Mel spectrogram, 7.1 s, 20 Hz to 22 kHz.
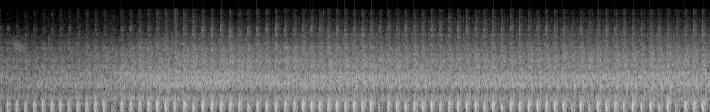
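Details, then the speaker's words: New O'Mac MC700 tiller on first run, throttle at minimum while warming up: even, quick single-cylinder putter, steady and unfaltering; idle is quiet and smooth, healthy. "Ăsta este relantiul merge frumos silențios frumos sper că auziți"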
